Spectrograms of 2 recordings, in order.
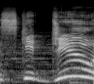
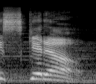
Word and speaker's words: Skiddo: call you kiddo, so let's call this thing Skidoo instead of Skiddo. Oh, I hate that. I'm not gonna lie, like, that's one of the pronunciations that I despise. It just drives me crazy, okay? It should be Skiddo.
